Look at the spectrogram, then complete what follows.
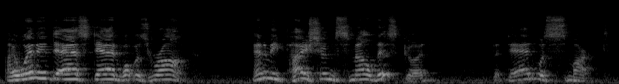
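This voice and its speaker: A man's voice: high-pitched, animated, measured pace, far from the mic, a little hiss or hum. A man reads a children's picture book aloud expressively, explaining things simply for young listeners. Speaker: storybook reader.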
